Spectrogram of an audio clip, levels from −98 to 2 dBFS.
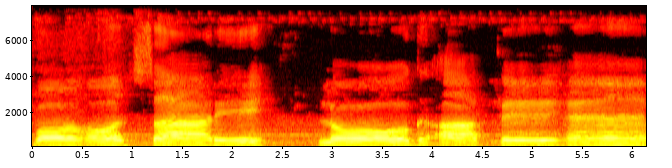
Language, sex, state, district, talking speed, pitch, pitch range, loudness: Hindi, male, Punjab, Fazilka, 50 wpm, 125 Hz, 120-135 Hz, -16 LUFS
